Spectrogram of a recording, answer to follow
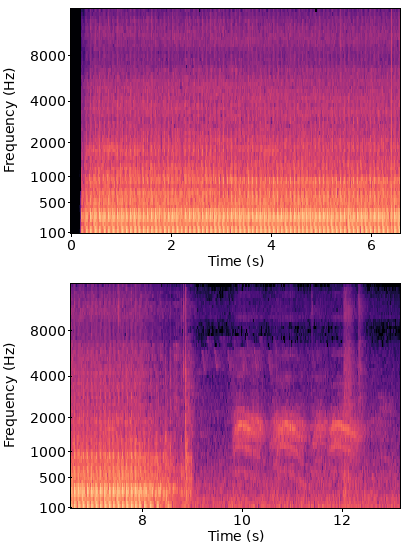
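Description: Yamaha FZ motorcycle's single-cylinder engine idling with an even pulse, then shutting off and dying away about eight seconds in. Near the end a crow caws three times.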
